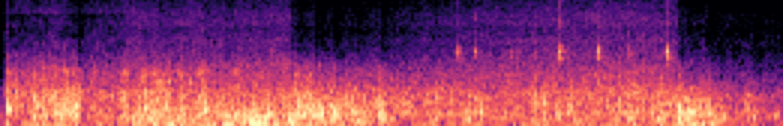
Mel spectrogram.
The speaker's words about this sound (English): Five hours of rain has turned a dusty farm into a quagmire. But despite the deluge, most festival goers appear undaunted by this torrent of water.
